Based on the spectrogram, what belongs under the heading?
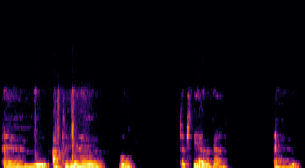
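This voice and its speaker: On a video call, a communication support worker patiently coaches a student one-to-one, spelling out letters and offering short, encouraging instructions as the student spells and writes. Her voice is a little high and mellow. The distant computer mic makes the indoor audio dull, roomy and noisy.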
